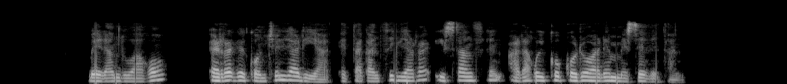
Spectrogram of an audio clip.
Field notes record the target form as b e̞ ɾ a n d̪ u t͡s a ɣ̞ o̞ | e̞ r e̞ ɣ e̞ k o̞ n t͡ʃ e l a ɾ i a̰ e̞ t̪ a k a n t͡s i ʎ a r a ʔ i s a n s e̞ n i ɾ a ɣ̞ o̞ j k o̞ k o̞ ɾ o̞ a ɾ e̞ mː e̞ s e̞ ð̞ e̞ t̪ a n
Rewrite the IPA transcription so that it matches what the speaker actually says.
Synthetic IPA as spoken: b e̞ ɾ a n d̪ u a ɣ̞ o̞ | e̞ r e̞ ɣ e̞ k o̞ n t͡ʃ e ʎ a ɾ i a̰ e̞ t̪ a k a n t͡s i ʎ a r a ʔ i s a n s e̞ n a ɾ a ɣ̞ o̞ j k o̞ k o̞ ɾ o̞ a ɾ e̞ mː e̞ s e̞ ð̞ e̞ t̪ a n

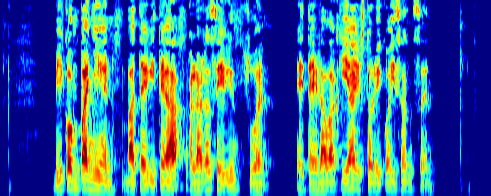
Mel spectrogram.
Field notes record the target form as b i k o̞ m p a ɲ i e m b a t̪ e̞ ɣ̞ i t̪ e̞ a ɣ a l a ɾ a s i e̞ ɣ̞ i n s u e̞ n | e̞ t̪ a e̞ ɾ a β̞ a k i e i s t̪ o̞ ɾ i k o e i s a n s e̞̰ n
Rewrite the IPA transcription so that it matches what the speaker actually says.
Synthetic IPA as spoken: b i k o̞ m p a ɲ i e m b a t̪ e̞ ɣ̞ i t̪ e̞ a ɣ a l a ɾ a s i e̞ ɣ̞ i n s u e̞ n | e̞ t̪ a e̞ ɾ a β̞ a k i a i s t̪ o̞ ɾ i k o a i s a n s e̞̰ n

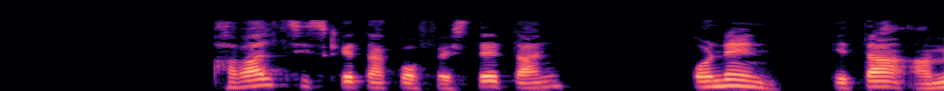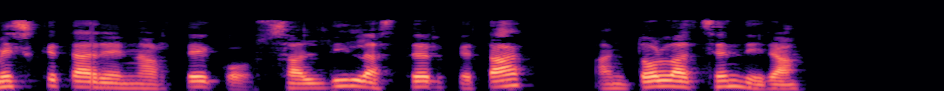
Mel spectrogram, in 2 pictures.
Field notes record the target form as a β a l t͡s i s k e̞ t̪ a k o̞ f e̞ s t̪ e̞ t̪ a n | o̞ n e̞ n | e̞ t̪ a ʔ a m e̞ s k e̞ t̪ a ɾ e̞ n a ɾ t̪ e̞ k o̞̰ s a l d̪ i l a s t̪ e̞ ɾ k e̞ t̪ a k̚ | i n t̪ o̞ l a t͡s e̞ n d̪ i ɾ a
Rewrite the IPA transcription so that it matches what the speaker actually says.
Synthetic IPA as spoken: a β a l t͡s i s k e̞ t̪ a k o̞ f e̞ s t̪ e̞ t̪ a n | o̞ n e̞ n | e̞ t̪ a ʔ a m e̞ s k e̞ t̪ a ɾ e̞ n a ɾ t̪ e̞ k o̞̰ s a l d̪ i l a s t̪ e̞ ɾ k e̞ t̪ a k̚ | a n t̪ o̞ l a t͡s e̞ n d̪ i ɾ a

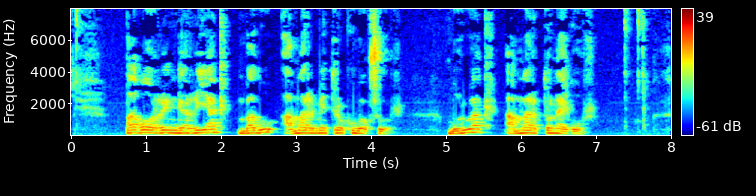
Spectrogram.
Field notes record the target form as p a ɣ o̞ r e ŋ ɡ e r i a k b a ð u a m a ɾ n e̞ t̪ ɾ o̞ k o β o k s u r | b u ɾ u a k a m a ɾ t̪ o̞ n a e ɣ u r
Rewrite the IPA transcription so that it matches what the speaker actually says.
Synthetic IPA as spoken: p a ɣ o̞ r e ŋ ɡ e r i a k b a ð u a m a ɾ m e̞ t̪ ɾ o̞ k u β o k s u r | b u ɾ u a k a m a ɾ t̪ o̞ n a e ɣ u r

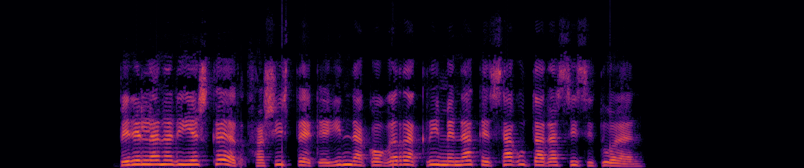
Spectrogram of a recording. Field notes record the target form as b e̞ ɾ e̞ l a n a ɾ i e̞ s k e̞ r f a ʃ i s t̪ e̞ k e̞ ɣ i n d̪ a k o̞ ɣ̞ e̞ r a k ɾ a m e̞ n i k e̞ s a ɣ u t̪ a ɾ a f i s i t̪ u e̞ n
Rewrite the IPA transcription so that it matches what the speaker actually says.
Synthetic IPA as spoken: b e̞ ɾ e̞ l a n a ɾ i e̞ s k e̞ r f a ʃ i s t̪ e̞ k e̞ ɣ i n d̪ a k o̞ ɣ̞ e̞ r a k ɾ i m e̞ n a k e̞ s a ɣ u t̪ a ɾ a s i s i t̪ u e̞ n

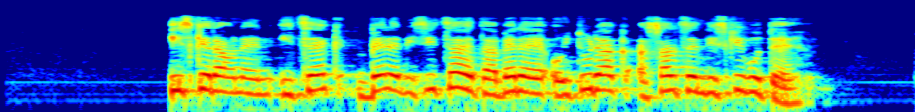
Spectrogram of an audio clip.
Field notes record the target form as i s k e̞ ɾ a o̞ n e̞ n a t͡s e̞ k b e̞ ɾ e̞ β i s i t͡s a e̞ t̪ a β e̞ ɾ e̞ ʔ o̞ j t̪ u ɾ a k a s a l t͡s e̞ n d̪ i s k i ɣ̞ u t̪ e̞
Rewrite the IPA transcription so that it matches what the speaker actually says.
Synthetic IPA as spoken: i s k e̞ ɾ a o̞ n e̞ n i t͡s e̞ k b e̞ ɾ e̞ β i s i t͡s a e̞ t̪ a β e̞ ɾ e̞ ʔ o̞ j t̪ u ɾ a k a s a l t͡s e̞ n d̪ i s k i ɣ̞ u t̪ e̞

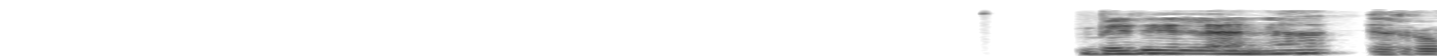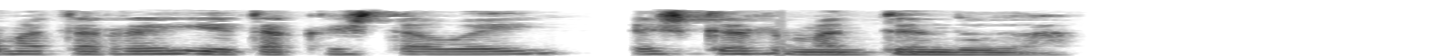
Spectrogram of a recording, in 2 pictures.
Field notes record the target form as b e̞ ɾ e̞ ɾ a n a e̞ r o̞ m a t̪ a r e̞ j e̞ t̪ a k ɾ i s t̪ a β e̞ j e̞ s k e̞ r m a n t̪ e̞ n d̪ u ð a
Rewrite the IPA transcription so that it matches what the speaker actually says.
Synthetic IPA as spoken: b e̞ ɾ e̞ l a n a e̞ r o̞ m a t̪ a r e̞ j e̞ t̪ a k ɾ i s t̪ a w e̞ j e̞ s k e̞ r m a n t̪ e̞ n d̪ u ð a

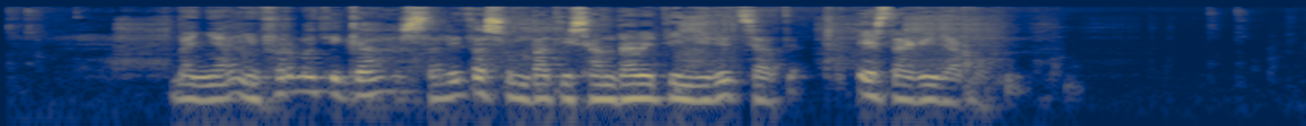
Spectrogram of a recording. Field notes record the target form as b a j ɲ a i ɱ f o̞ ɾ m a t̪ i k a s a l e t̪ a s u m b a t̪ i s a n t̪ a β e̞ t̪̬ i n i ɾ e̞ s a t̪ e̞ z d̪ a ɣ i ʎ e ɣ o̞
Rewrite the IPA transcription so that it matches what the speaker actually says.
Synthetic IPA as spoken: b a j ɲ a i ɱ f o̞ ɾ m a t̪ i k a s a l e t̪ a s u m b a t̪ i s a n d̪ a β e̞ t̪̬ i n i ɾ e̞ t͡s a t̪ e̞ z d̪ a ɣ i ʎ a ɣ o̞

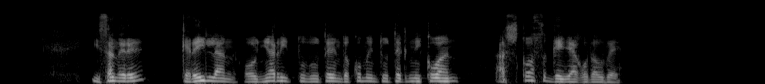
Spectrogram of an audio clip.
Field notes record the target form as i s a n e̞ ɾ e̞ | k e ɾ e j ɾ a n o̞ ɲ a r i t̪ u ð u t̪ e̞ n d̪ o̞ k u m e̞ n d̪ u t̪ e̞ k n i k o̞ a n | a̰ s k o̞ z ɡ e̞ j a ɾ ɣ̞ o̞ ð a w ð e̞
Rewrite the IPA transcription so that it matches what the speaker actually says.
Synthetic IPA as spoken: i s a n e̞ ɾ e̞ | k e ɾ e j l a n o̞ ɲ a r i t̪ u ð u t̪ e̞ n d̪ o̞ k u m e̞ n t̪ u t̪ e̞ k n i k o̞ a n | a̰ s k o̞ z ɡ e̞ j a ɣ̞ o̞ ð a w ð e̞

